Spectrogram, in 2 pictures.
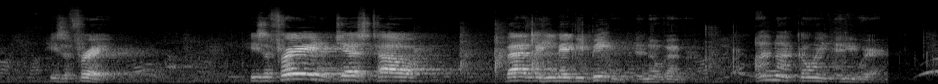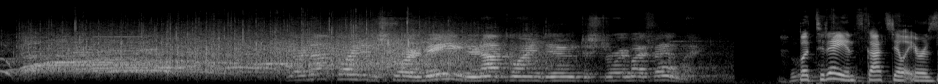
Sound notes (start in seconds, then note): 9.1 cheering and applause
